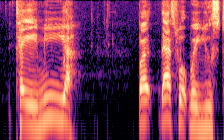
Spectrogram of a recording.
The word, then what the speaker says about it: Taymiyyah: And actually, Ikhwani, some of the scholars said that the correct way of pronouncing his name is Taymiyyah, with a shadda on the ya. Many people make it with takhfif and they say Taymiyyah. The correct way is Taymiyyah.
